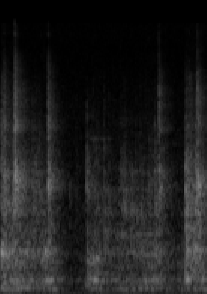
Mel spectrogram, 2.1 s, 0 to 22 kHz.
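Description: Casters under a Fender Super 210 tube combo amp rolling back and forth across a tiled floor: an uneven rolling rumble with a few knocks, a pair of the sharpest near the end.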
